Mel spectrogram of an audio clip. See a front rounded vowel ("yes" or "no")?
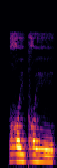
no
